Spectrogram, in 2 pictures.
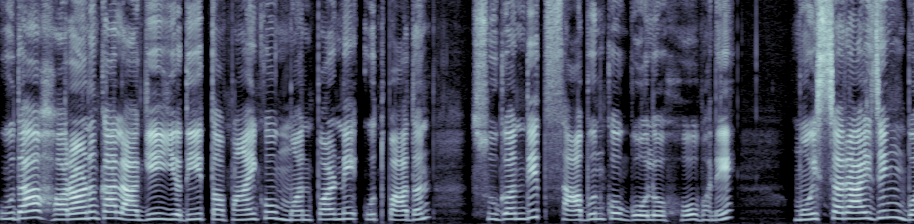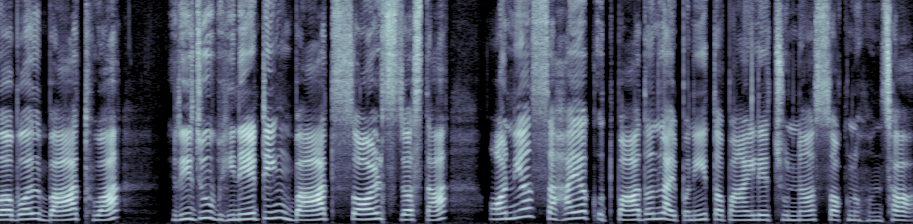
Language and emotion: Nepali, neutral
